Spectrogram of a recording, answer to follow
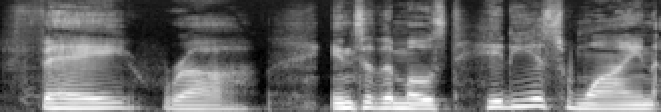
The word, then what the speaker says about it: Feyre: She drew out the two syllables of my name. Here it is, y'all. Feyre.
